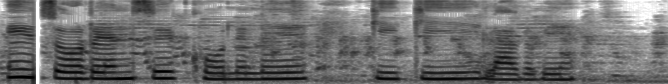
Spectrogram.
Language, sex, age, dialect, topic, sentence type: Magahi, female, 25-30, Northeastern/Surjapuri, banking, question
